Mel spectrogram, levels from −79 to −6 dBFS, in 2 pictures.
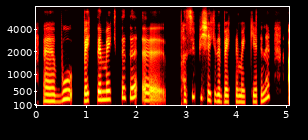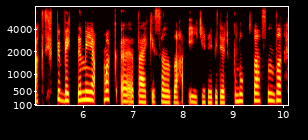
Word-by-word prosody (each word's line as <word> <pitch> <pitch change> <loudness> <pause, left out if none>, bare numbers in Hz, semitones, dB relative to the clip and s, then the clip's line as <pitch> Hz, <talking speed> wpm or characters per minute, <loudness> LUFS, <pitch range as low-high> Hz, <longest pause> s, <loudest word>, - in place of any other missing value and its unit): eee, 200 -1 +3
bu 250 +9 -1 0.2
beklemekte 245 +6 +4
de, 305 - +3
eee, - - +2 0.3
pasif 265 - -1
bir 300 - +1
şekilde 220 -7 +5
beklemek 180 -2 0
yerine 200 - -2 0.4
aktif - - 0
bir 250 -5 -1
bekleme 225 +2 +3
yapmak, 245 +2 +1 0.2
eee, 195 0 0
belki 175 -1 0
sana 170 -1 -2
daha 160 0 0
iyi 175 -2 -3
gelebilir. 165 -1 -4 0.2
Bu 195 -1 -3
noktada 215 +1 0
aslında 225 0 0
210 Hz, 135 wpm, -24 LUFS, 180-245 Hz, 0.4 s, şekilde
